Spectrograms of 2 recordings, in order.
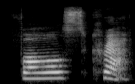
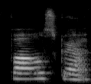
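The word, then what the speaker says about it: Pfaltzgraff: False craft. Is that how you say it? False graph is how you pronounce it.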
